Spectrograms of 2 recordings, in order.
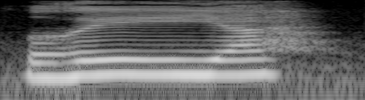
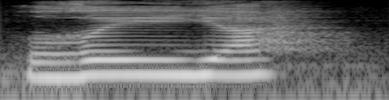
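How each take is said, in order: The two takes are said the same way.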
